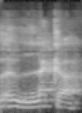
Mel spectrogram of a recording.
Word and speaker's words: lekker: out is it well lekker is i mean it's pronounced like phonetically like l-e-k-k-a yeah okay but it's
